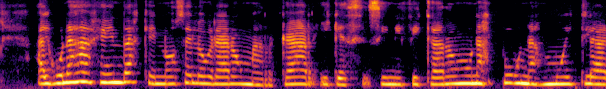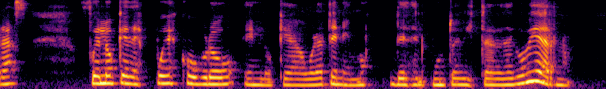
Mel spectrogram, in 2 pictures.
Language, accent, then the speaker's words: Spanish; Venezuela; Esto para mí, que vengo de Venezuela, es muy importante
